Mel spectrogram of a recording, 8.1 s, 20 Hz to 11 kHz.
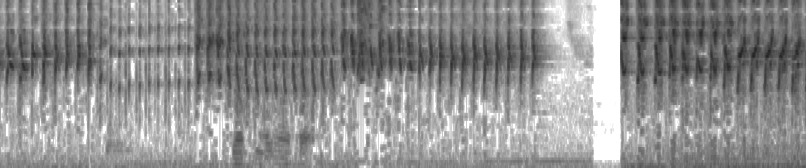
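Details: Young lovebird, 3.5 months old, bold enough to sing against adult birds and fit for tutoring others, keeps up a rapid, shrill chattering trill that stops briefly near the end, then resumes just as fast.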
